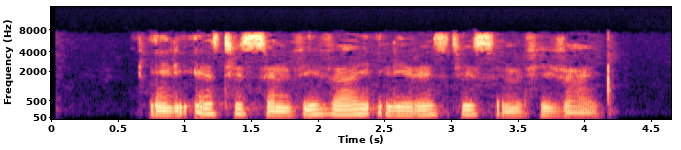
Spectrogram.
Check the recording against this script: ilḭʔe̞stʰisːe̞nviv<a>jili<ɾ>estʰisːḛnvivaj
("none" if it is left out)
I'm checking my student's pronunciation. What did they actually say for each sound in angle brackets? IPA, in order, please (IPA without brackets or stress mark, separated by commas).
a, ɾ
